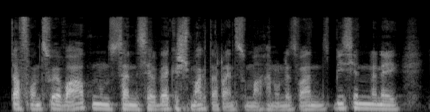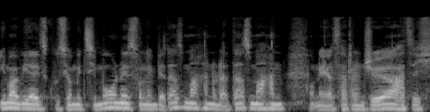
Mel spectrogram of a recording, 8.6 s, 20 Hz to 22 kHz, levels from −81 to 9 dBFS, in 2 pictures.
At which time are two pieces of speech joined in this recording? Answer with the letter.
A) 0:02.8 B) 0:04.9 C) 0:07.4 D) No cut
C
